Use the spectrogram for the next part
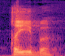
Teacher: Qalqalah sughra, lantunan kecil. Kita layan saja, bunyinya santai.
